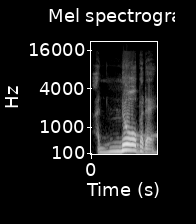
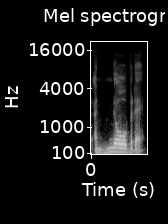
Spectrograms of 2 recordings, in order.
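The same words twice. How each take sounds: First: "nobody" said louder, pushed; emphatic nobody. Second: Said in the usual way. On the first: Real, not acted. Insisting nobody may silence people: louder "nobody". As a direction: lean hard on "nobody".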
